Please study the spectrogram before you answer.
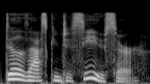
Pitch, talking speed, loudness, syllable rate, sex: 190 Hz, 280 wpm, -18 LUFS, 6.0 syllables/s, female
